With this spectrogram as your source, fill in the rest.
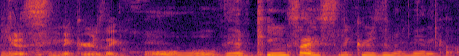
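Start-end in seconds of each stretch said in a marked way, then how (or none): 1.1-3.4 high, loud, badly done fake Japanese accent. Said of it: "that was a very shitty Japanese accent".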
